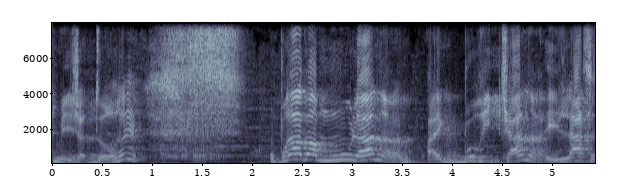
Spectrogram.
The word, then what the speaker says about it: Mulan: Je suis pas un grand fan de Mulan. De Mulan plutôt. Je reprononce correctement.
